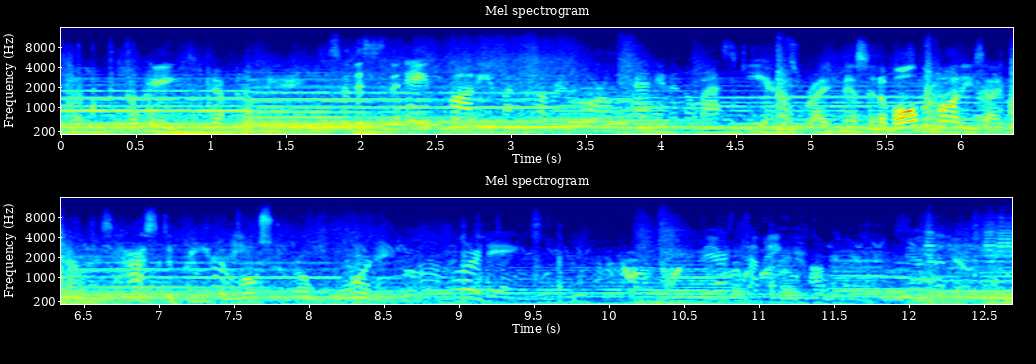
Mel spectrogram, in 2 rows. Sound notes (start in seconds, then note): 0.0 curious music continues; 10.2 cop walky-talky blaring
